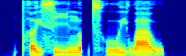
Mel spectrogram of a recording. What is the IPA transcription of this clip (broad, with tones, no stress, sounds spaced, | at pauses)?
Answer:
pʰ ɐ˨˥ j s iː˧ n̪ ɐ˧ p̚ t͡sʰ uː˧ j w aː˨˩ w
